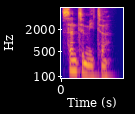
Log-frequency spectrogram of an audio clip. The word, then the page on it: centimetre: British English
